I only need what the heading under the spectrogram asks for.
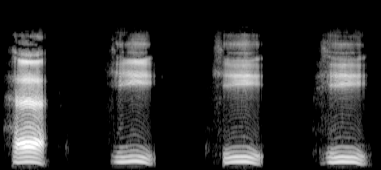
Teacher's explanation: makhroj huruf ha itu pada pangkal tenggorokan itu tenggorokan yang paling bawah sama dengan makhroj Hamzah Kha namun tidak dibaca dari dada seperti · itu tenggorokan yang paling bawah sama dengan makhroj Hamzah Kha namun tidak dibaca dari dada seperti ha ha namun dibaca ha halus atau lembut he he he he dibaca dengan harakat kasrah yang sempurna I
